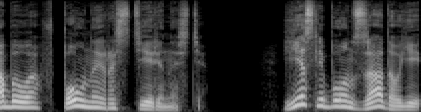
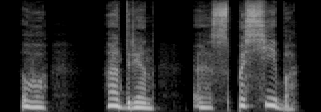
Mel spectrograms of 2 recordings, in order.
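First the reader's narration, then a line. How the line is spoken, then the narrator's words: Stammering. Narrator (Russian): Заикаясь, проговорила она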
